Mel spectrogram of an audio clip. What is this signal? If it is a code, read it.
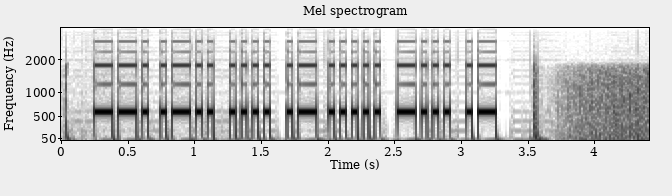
Morse code, heard as a keyed tone, about 28 wpm, 600 Hz. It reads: GL HA5BA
